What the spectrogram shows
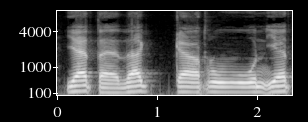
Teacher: Huruf ra yang memiliki tanda baca dhammah, maka huruf ra dibaca tabkhim, dibaca tebal, sehingga pangkalisan kita atau pangkal lidah kita itu naik terangkat ke atas ketika kita mengucapkannya, ditebalkan · Nah, ditebalkan, huruf ra-nya itu ditebalkan. Kemudian run ini dibaca panjang. Ini namanya adalah mad arid lisukun.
